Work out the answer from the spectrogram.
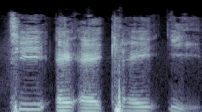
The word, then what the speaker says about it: Taake: His last name is T-A-A-K-E. T-A-A-K-E. Andrew Taake, I guess is how you say it. Taake, whatever it is.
